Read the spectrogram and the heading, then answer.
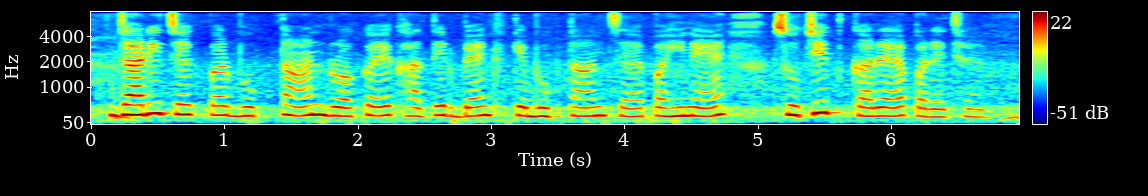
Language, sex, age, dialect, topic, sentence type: Maithili, female, 25-30, Eastern / Thethi, banking, statement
